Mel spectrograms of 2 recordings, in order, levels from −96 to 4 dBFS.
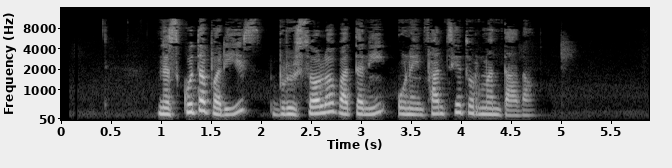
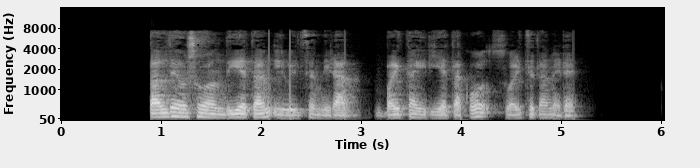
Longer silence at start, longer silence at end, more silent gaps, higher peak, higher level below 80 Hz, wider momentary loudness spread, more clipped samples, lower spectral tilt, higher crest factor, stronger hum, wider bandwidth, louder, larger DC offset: about the same, 0.95 s vs 0.9 s; first, 1.15 s vs 0.9 s; neither; second, -4 dBFS vs 0 dBFS; second, -74 dBFS vs -48 dBFS; about the same, 11 LU vs 10 LU; neither; second, -5 dB/octave vs -7.5 dB/octave; about the same, 20 dB vs 16 dB; neither; first, 11.5 kHz vs 7.8 kHz; second, -23 LUFS vs -17 LUFS; neither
